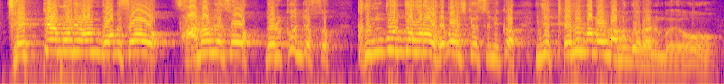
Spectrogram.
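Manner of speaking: high, ringing sermon delivery; full-force preaching. Real, not acted. Preacher assuring the congregation of rescue from every problem, impassioned preaching. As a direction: drive each promise home, high and insistent.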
